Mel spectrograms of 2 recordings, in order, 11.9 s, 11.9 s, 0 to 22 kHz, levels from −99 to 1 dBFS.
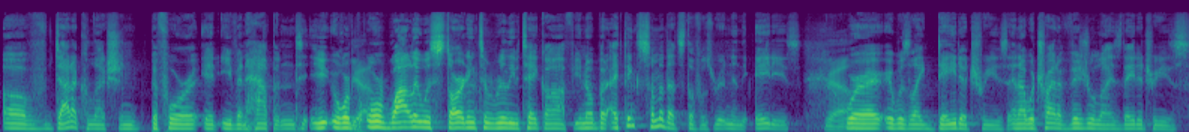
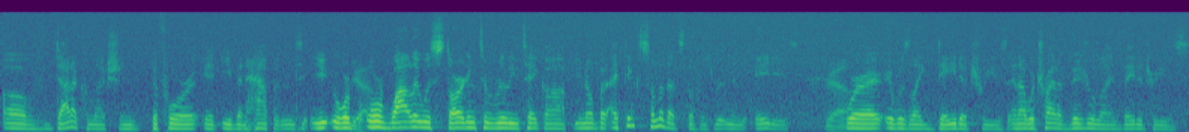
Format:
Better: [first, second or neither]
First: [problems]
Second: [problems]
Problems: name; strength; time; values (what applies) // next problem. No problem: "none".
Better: first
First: none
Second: hiss; noticeable; throughout; 10 dB below the speech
